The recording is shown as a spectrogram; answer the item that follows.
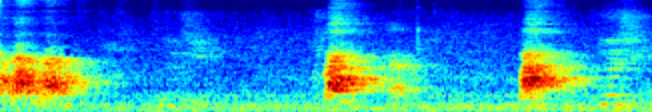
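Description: Pet dogs barking in short single barks: one dying away at the start, another about two seconds in, and a third about a second later.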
